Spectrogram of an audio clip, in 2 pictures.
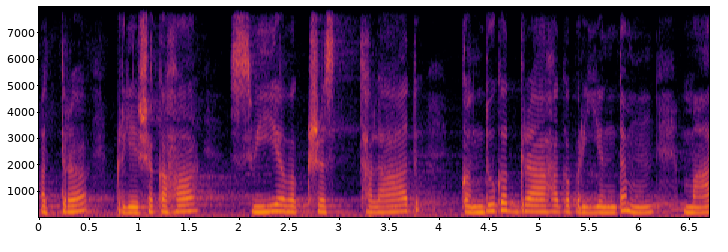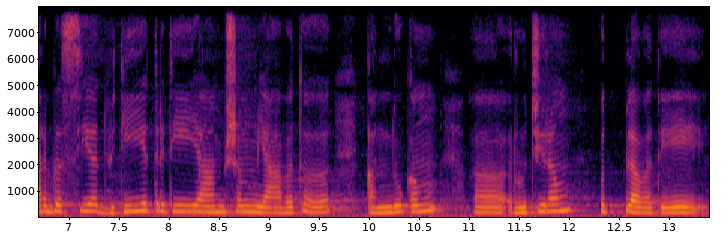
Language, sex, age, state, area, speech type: Sanskrit, female, 18-30, Gujarat, rural, read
